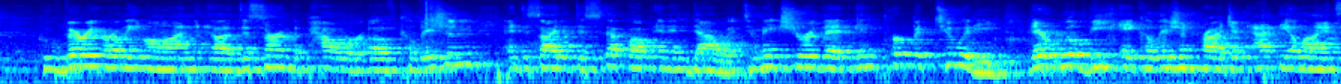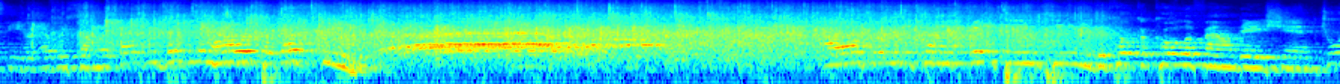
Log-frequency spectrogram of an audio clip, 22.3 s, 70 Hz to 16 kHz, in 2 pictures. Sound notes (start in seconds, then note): 12.4 audience clapping; 15.6 audience cheering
